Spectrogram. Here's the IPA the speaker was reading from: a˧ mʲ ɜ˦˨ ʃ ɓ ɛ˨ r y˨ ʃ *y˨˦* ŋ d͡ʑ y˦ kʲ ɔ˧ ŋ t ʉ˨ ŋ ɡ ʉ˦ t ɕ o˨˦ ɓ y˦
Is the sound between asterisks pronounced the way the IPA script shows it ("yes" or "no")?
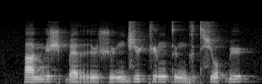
yes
